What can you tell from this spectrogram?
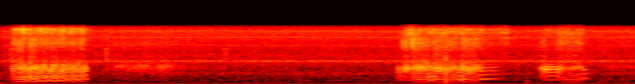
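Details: Sleeping dog, possibly a Brittany; three rattling snores on inhalation with quiet pauses between: ordinary snoring.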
